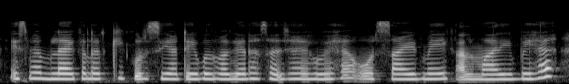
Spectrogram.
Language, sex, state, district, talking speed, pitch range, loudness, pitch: Hindi, female, Uttar Pradesh, Lalitpur, 180 wpm, 245-260 Hz, -17 LUFS, 250 Hz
